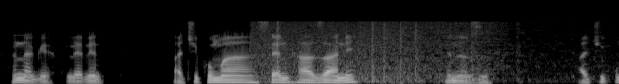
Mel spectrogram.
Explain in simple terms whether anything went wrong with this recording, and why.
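There are noise suppressor artifacts all the way through. The suppressor keeps cutting the background noise between words and letting it back in under the speech, so you hear it pump. Once the room noise gets louder, at around two and a half seconds, that pumping noise is louder too.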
